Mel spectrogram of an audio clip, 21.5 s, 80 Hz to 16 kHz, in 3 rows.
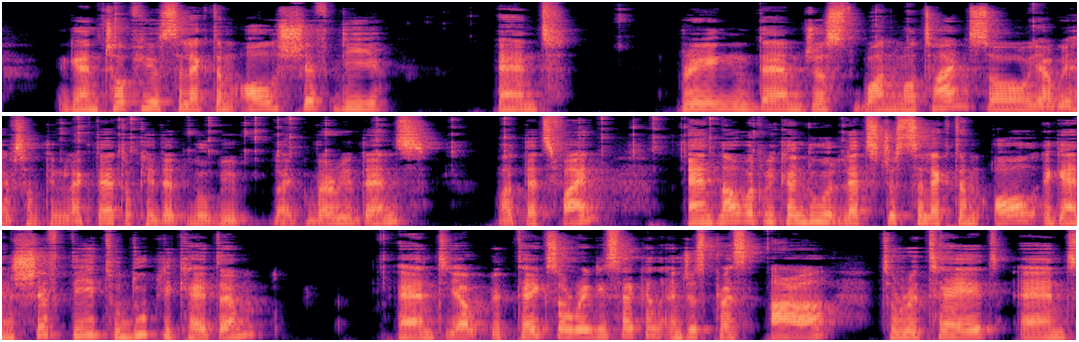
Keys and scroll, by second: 1.8 d, 14.3 d, 19.4 r.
